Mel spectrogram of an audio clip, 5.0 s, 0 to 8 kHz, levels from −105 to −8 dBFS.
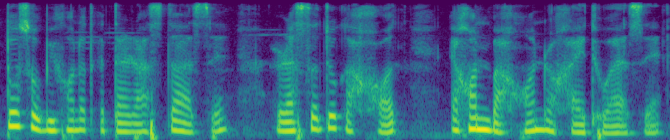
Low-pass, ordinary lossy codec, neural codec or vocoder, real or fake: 7.2 kHz; none; none; real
